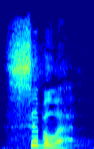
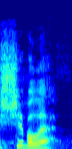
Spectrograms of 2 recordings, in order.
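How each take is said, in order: First: The word begins with a plain s sound. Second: The word begins with a sh sound. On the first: The speaker is an outsider from the enemy group. The speaker calls it wrong. "They couldn't pronounce the H" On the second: The speaker belongs to the group giving the test. The speaker calls it right. "Say Shibboleth"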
